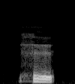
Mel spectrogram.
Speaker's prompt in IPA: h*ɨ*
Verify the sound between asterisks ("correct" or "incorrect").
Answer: correct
